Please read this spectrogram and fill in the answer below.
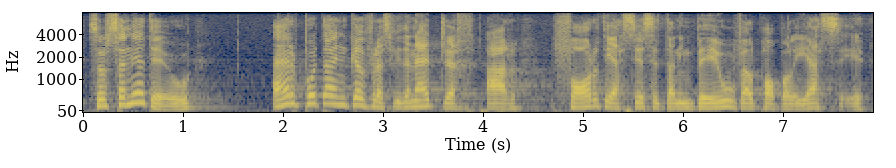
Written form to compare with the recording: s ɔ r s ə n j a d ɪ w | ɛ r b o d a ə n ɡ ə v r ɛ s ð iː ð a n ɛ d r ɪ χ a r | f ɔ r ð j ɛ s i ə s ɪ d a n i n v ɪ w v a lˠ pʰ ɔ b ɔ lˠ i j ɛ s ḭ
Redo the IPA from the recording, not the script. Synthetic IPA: s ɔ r s ə n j a d ɪ w | ɛ r b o d a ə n ɡ ə v r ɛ s v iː ð ə n ɛ d r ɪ χ a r | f ɔ r ð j ɛ s i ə s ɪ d a n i n b ɪ w v ɛ lˠ pʰ ɔ b ɔ lˠ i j ɛ s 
